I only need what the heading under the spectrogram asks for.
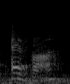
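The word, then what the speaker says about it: Ewa: to a lifeless machine besides eva is spelled e w a not e v e i thought we agreed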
